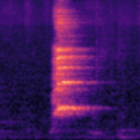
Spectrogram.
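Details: Cavalier King Charles Spaniel puppies raised indoors in a home puppy pen; one short, bright yap about half a second long, harmonic and sharp-edged, then fading into a quiet room.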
